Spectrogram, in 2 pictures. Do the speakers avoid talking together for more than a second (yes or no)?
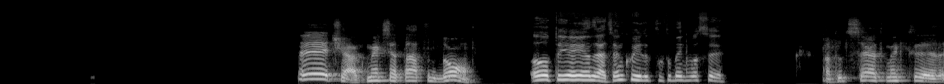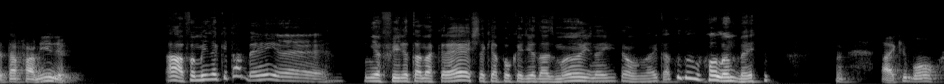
yes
